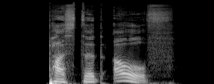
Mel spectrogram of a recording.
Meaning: inflection of aufpassen: 1. second-person plural preterite 2. second-person plural subjunctive II
- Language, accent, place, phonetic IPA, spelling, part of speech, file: German, Germany, Berlin, [ˌpastət ˈaʊ̯f], passtet auf, verb, De-passtet auf.ogg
